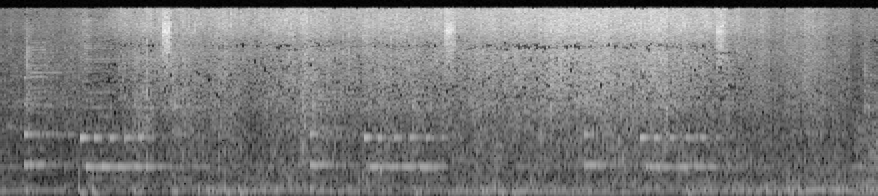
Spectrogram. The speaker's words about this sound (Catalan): ara sóc dalt d'un vaixell, en aquesta zona del Cap de Creus, al Port de la Selva, que hem de sortir del Port de la Selva amb el centre d'immersió d'aquesta població de l'Alt Empordà.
